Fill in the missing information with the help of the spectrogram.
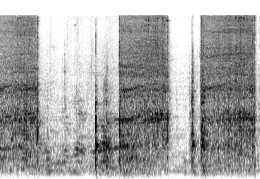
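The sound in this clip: A ratchet socket tightens the wheels on a toy car in pit-crew style, giving bursts of dense, rapid clicking whirr broken by a few short pauses, with voices talking at moments.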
